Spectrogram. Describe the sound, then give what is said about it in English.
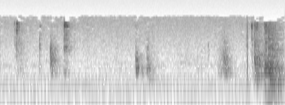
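A door opens and closes, with a few light clicks and rattles of the latch followed by a heavier thud as it shuts. No one speaks. “We'll lock the door down.”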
